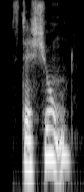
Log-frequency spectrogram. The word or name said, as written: station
